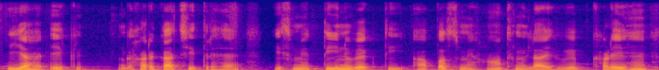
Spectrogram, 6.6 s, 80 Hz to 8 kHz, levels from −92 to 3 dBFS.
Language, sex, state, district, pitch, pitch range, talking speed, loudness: Hindi, male, Jharkhand, Deoghar, 100 Hz, 95-110 Hz, 145 wpm, -22 LUFS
